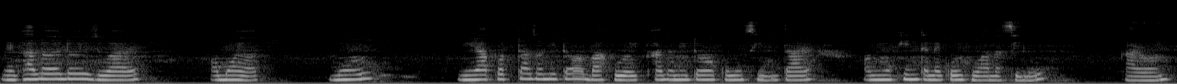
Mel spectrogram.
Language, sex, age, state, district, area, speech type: Assamese, female, 30-45, Assam, Golaghat, rural, spontaneous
